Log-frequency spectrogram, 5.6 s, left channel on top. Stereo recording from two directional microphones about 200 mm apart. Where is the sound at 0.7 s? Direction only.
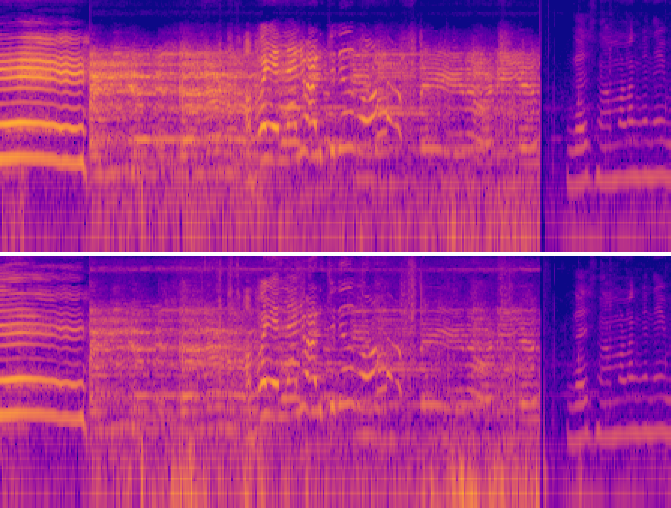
60° right (ahead or behind).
